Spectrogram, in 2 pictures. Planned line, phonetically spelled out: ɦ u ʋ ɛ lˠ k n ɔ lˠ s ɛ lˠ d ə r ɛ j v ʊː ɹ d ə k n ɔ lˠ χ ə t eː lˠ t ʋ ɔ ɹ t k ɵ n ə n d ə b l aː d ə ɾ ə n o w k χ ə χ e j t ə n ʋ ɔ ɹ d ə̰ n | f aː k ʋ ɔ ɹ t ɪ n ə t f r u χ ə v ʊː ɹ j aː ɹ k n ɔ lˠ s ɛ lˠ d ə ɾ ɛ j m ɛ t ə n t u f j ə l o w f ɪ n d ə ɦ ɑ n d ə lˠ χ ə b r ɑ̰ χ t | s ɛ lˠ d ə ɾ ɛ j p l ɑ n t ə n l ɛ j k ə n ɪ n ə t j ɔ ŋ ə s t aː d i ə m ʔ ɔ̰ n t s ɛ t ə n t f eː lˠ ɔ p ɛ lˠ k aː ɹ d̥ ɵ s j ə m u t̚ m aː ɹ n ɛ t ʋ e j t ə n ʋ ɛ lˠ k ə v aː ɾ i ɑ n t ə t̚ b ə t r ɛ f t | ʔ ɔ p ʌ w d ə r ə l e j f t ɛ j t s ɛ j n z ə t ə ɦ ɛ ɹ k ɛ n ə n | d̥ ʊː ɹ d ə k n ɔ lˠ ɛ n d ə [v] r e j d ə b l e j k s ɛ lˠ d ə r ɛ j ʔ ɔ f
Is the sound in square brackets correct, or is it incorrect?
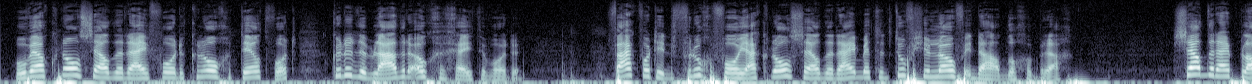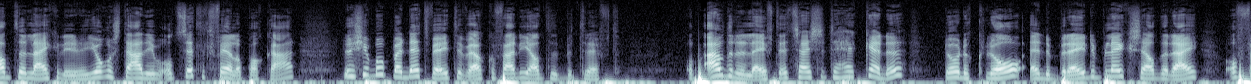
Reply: incorrect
